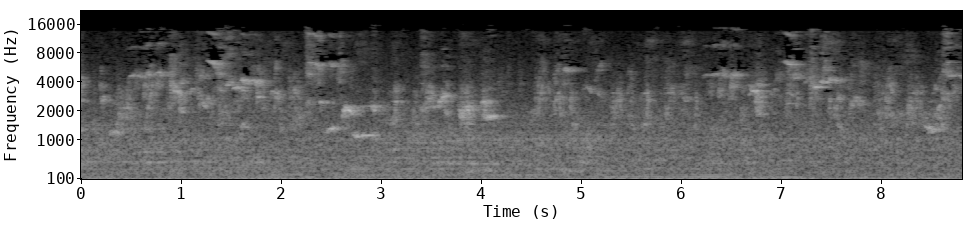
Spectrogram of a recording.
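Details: Pet common house martin singing indoors while its keeper encourages it: chirping, squeaky twittered phrases, some lower rasping notes, in loose bursts every second or so over a faint hum.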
